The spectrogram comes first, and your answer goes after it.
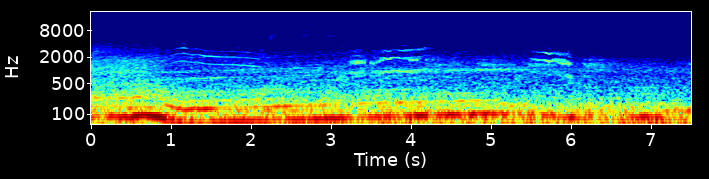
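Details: Homeless, hungry stray cats and kittens searching garbage for food outdoors; three drawn-out meows, the first high and gliding downward, later ones rising then falling, over a loud steady low rumble of traffic.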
